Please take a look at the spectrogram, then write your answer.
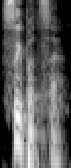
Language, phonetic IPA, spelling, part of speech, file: Russian, [ˈsɨpət͡sə], сыпаться, verb, Ru-сыпаться.ogg
- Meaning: 1. to fall, to pour, to run out 2. to rain down, to pour forth 3. to fall thick and fast 4. (of cloth) to fray out 5. to flunk, to fail 6. passive of сы́пать (sýpatʹ)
